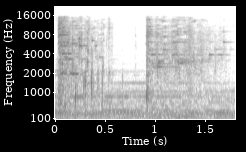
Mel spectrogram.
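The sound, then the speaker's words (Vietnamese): A crashing and breaking sound effect: glass shatters in a loud bright burst, followed partway through by a second sharp smash, with scattered tinkling fragments trailing off afterward. “Đám các bà cụ đang nghi ngờ thì bỗng nhiên xoảng một cái, tiếng đổ vỡ.”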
